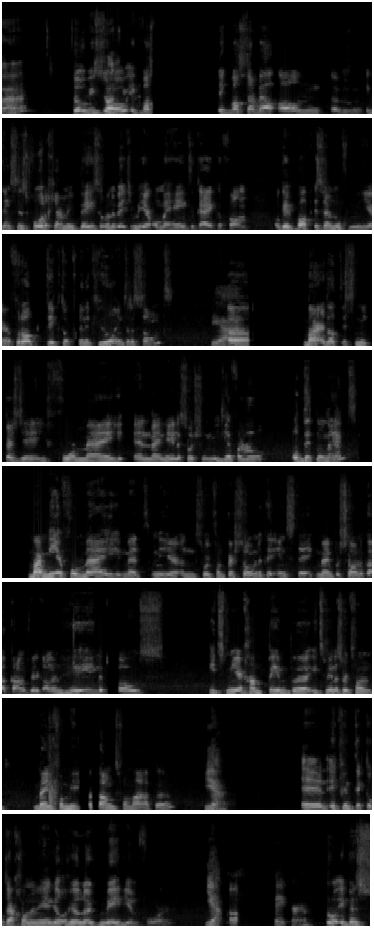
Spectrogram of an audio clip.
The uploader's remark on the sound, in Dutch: Dit is een audio van de live die ik deed op Instagram.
